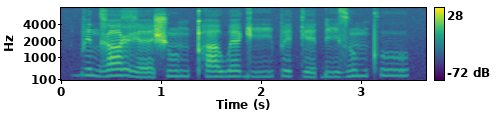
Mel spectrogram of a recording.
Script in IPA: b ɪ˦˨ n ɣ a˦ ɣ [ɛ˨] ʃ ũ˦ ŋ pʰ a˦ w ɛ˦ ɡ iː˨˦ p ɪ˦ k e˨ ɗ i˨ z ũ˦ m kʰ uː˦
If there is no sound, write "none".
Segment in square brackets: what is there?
ɛ˨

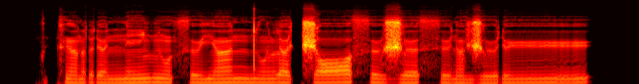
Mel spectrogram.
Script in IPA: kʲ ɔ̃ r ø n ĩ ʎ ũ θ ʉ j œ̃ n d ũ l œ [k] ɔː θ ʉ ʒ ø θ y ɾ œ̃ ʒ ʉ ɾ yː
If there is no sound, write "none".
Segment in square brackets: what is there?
t͡ʃ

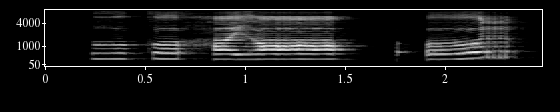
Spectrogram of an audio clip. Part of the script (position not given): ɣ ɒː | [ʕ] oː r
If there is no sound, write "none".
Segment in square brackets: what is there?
ʔ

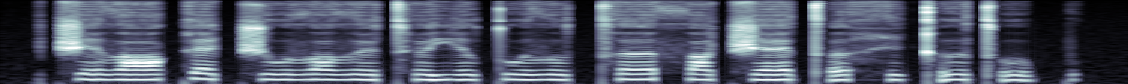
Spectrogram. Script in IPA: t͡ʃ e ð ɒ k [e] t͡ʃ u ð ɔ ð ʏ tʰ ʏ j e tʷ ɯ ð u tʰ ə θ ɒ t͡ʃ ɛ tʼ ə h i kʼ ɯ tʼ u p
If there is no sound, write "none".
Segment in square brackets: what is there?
ɛ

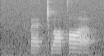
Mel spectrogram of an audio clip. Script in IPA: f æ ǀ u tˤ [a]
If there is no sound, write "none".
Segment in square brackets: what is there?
a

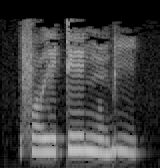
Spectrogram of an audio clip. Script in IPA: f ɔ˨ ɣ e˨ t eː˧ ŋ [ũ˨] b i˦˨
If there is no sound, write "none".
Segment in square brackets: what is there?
ũ˨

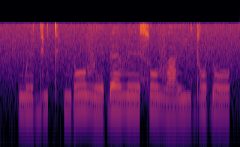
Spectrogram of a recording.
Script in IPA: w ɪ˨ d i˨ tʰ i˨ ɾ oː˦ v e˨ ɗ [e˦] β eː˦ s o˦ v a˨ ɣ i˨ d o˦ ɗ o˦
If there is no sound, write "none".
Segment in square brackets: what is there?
ɛ˦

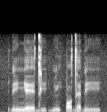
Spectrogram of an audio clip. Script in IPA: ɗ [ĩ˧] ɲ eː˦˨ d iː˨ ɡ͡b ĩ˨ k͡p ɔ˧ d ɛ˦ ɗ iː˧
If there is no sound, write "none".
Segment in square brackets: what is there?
i˧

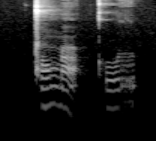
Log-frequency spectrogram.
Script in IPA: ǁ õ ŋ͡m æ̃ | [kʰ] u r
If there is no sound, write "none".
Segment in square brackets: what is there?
kʰ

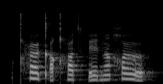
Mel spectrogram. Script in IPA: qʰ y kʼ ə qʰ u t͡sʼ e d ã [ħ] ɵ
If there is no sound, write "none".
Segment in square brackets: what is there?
χ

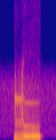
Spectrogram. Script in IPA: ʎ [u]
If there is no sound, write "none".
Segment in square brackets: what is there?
u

